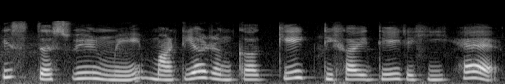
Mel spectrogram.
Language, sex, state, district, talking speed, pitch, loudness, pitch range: Hindi, female, Assam, Kamrup Metropolitan, 130 wpm, 240 Hz, -16 LUFS, 220-285 Hz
